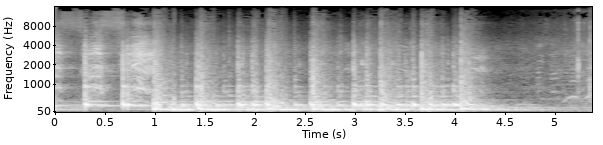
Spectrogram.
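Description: Large drums boom and pound loudly in a fast rhythm outdoors.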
